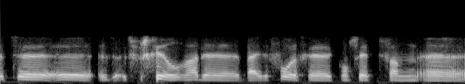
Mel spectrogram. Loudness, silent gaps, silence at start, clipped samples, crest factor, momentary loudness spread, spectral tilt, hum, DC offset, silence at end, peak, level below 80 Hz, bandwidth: -17 LUFS; none; 0 s; under 0.1%; 16 dB; 6 LU; -8.5 dB/octave; none; under 0.1%; 0 s; 0 dBFS; -64 dBFS; 3.9 kHz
